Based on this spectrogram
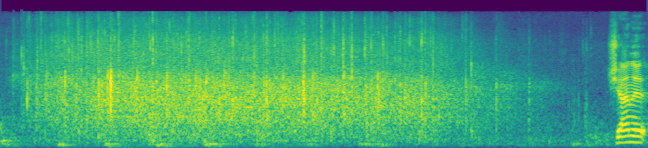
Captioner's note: applause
